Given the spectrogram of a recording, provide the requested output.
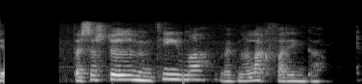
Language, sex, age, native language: Icelandic, female, 50-59, Icelandic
